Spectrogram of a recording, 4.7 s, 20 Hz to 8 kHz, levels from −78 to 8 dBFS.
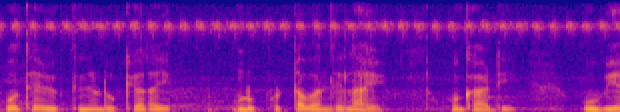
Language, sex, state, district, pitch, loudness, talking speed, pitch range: Marathi, male, Maharashtra, Solapur, 130 Hz, -18 LUFS, 155 wpm, 120-135 Hz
